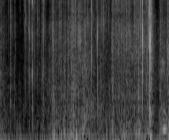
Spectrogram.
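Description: Fingertips pinch, rub and crinkle a thin, crumpled paper towel stained purple and green, held close to the microphone. A quick series of soft, bright crackles and papery rustles builds to a sharper crunch near the end.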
